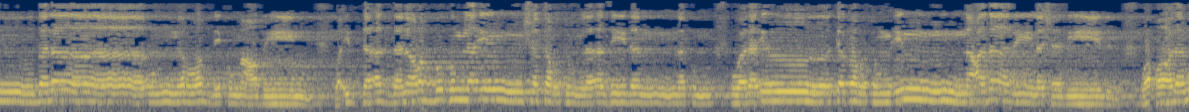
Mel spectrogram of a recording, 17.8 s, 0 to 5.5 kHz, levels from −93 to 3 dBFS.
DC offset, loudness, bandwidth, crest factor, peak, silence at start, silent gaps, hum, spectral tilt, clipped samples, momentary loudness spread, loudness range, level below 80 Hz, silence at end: 0.1%; -16 LUFS; 5.4 kHz; 12 dB; -4 dBFS; 0 s; none; none; -7 dB/octave; under 0.1%; 6 LU; 3 LU; -54 dBFS; 0 s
